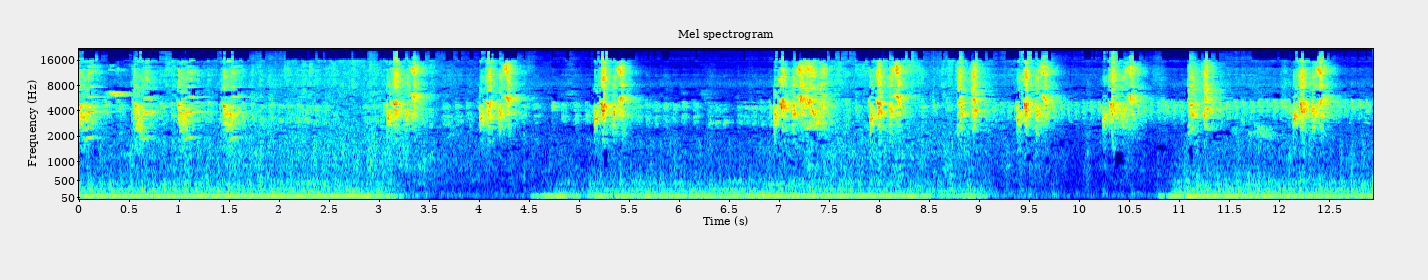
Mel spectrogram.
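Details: Actively singing long-tailed shrike giving clusters of harsh chattering and scratchy notes separated by short silences of a second or more, a steady low hum underneath.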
